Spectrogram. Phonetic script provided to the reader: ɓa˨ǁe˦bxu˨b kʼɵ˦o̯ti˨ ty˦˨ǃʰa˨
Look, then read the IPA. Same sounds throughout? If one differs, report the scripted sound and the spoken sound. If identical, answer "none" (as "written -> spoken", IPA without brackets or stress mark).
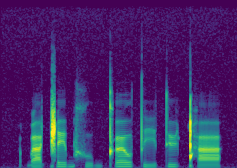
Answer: ɵ˦ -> œ˦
